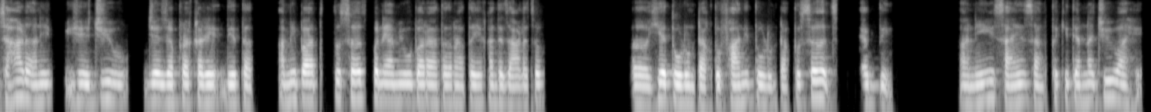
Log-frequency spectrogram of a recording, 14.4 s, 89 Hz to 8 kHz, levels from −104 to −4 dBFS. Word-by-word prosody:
झाड 155 Hz, +3 st, -2 dB
आणि 140 Hz, 0 st, 0 dB, 0.4 s
हे 140 Hz, -1 st, +2 dB
जीव 145 Hz, -1 st, -3 dB, 0.3 s
ज्या, 145 Hz, 0 st, +5 dB
ज्या 140 Hz, 0 st, +4 dB
प्रकारे 140 Hz, -1 st, +3 dB
देतात, 135 Hz, -1 st, +2 dB, 0.4 s
आम्ही 140 Hz, +1 st, 0 dB
पाहत, 145 Hz, -1 st, +7 dB, 0.2 s
तो 155 Hz, -, +1 dB
सहजपणे 150 Hz, -1 st, +3 dB
आम्ही 140 Hz, 0 st, 0 dB
उभा 140 Hz, 0 st, +3 dB
राहता 135 Hz, -1 st, 0 dB
राहता 135 Hz, 0 st, -2 dB
एखाद्या 130 Hz, 0 st, -1 dB
झाडाचं 130 Hz, +1 st, -2 dB, 1.1 s
अ, 130 Hz, -, -1 dB, 0.2 s
हे 145 Hz, +2 st, +8 dB
तोडून 135 Hz, -1 st, +5 dB
टाकतो, 130 Hz, +1 st, +1 dB
पाणी 135 Hz, +1 st, +1 dB
तोडून 130 Hz, -1 st, 0 dB
टाकतो 125 Hz, +3 st, -3 dB
सहज 155 Hz, +2 st, +3 dB, 0.4 s
अगदी 130 Hz, -1 st, -4 dB, 0.9 s
आणि 135 Hz, +4 st, -1 dB
सायन्स 140 Hz, -1 st, -2 dB
सांगतं, 135 Hz, 0 st, -5 dB
की 140 Hz, -, -4 dB
त्यांना 140 Hz, +1 st, -1 dB
जीव 160 Hz, 0 st, -1 dB
आहे 130 Hz, -3 st, -7 dB
140 Hz, 140 wpm, -21 LUFS, 135-145 Hz, 1.1 s, हे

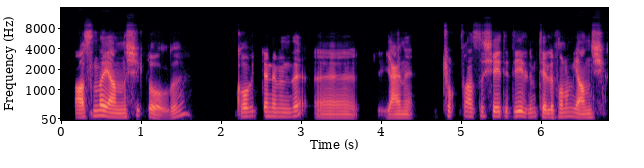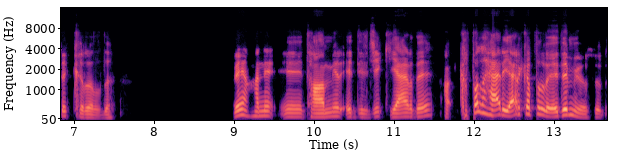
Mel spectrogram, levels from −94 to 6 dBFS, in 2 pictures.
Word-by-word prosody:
Aslında 160 Hz, +8 st, +2 dB
yanlışlıkla 120 Hz, +5 st, 0 dB
oldu. 120 Hz, -, -6 dB, 0.7 s
COVID 140 Hz, +2 st, -3 dB
döneminde, 135 Hz, 0 st, -3 dB, 0.2 s
ııı, 105 Hz, -3 st, -7 dB, 0.3 s
yani, 105 Hz, -1 st, -2 dB, 0.4 s
çok -, -, -7 dB
fazla 140 Hz, -1 st, -5 dB
şey 145 Hz, 0 st, 0 dB
de 140 Hz, -, -13 dB
değildim, 135 Hz, -3 st, -2 dB
telefonum 130 Hz, +3 st, -4 dB
yanlışlıkla 115 Hz, +5 st, 0 dB
kırıldı 100 Hz, -3 st, -4 dB, 1.5 s
ve, 170 Hz, +4 st, +6 dB
hani, 155 Hz, +1 st, 0 dB, 0.2 s
ııı, 125 Hz, -1 st, -2 dB
tamir 120 Hz, +4 st, +3 dB
edilecek 120 Hz, +3 st, -5 dB
yer 125 Hz, +1 st, +4 dB
de, 160 Hz, +6 st, 0 dB
a -, -, -1 dB
kapalı, 260 Hz, 0 st, +2 dB
her 175 Hz, -2 st, +7 dB
yer 160 Hz, -3 st, +6 dB
kapalı, 210 Hz, -7 st, +3 dB
edemiyorsun 130 Hz, -, +3 dB
130 Hz, 125 wpm, -23 LUFS, 115-150 Hz, 1.5 s, her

